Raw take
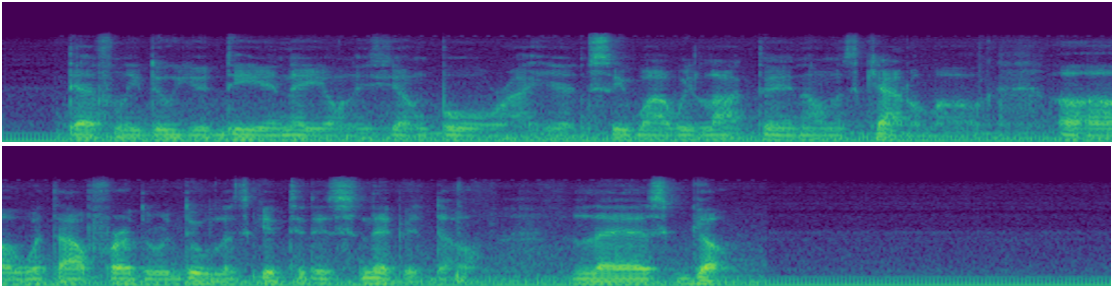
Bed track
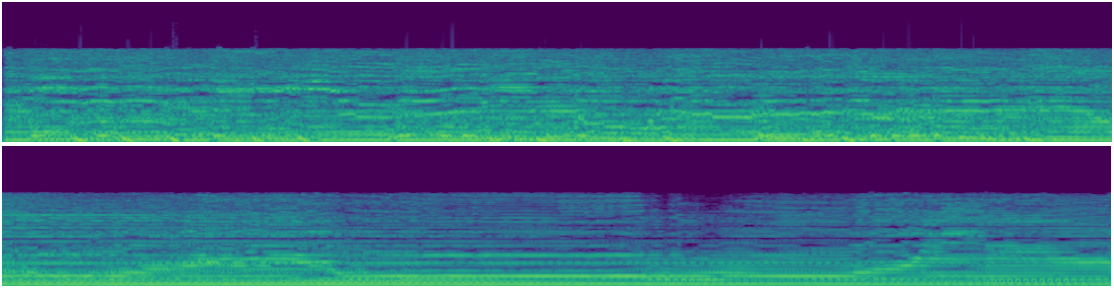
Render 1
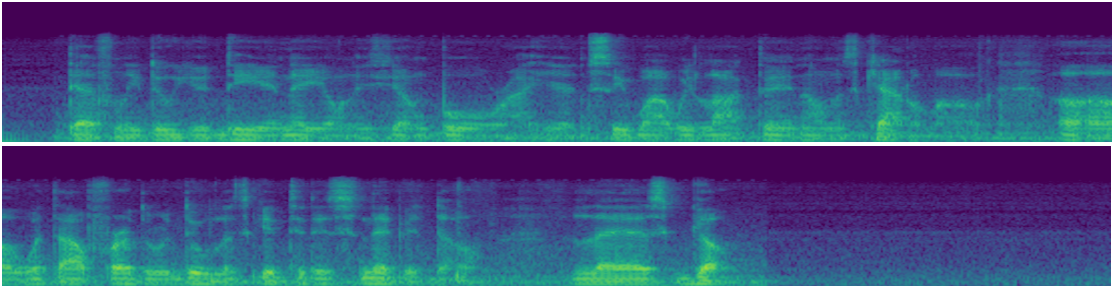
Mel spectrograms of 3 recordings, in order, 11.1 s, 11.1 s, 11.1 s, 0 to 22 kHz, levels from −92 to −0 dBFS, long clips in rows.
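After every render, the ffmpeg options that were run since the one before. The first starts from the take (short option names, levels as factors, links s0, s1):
-af "bandreject=f=50:t=h:w=4,bandreject=f=100:t=h:w=4,bandreject=f=150:t=h:w=4,bandreject=f=200:t=h:w=4,bandreject=f=250:t=h:w=4"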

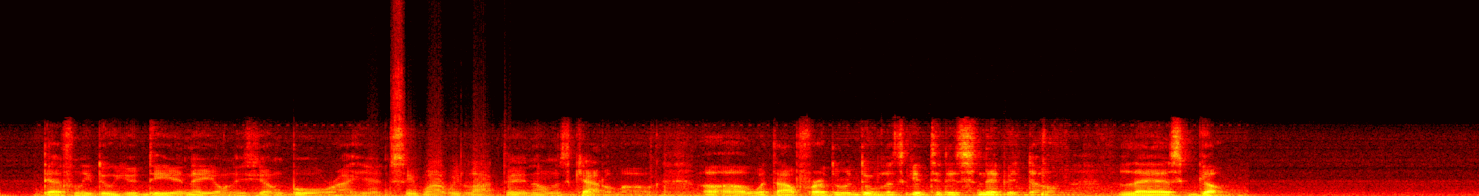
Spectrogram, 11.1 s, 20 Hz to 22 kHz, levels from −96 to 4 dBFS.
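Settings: -filter_complex "[0:a]asettb=1/sr,asplit=3[s0][s1][s2];[s0]atrim=end=2.754[s3];[s1]atrim=start=2.75:end=3.84,asetpts=PTS-STARTPTS,afade=t=in:d=0.004:c=qsin,afade=t=out:st=1.086:d=0.004:c=qsin,aeval=exprs='if(lt(val(0),0),0.251*val(0),val(0))':c=same[s4];[s2]atrim=start=3.836[s5];[s3][s4]acrossfade=d=0.004:c1=hsin:c2=qsin[s6];[s6][s5]acrossfade=d=0.004:c1=qsin:c2=hsin,asettb=1/sr,asplit=3[s7][s8][s9];[s7]atrim=end=6.234[s10];[s8]atrim=start=6.23:end=8.09,asetpts=PTS-STARTPTS,afade=t=in:d=0.004:c=qsin,afade=t=out:st=1.856:d=0.004:c=qsin,aecho=1:1:4.3:0.65,atrim=end_sample=82026[s11];[s9]atrim=start=8.086[s12];[s10][s11]acrossfade=d=0.004:c1=hsin:c2=qsin[s13];[s13][s12]acrossfade=d=0.004:c1=qsin:c2=hsin"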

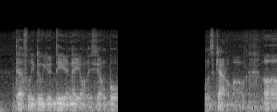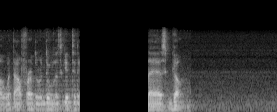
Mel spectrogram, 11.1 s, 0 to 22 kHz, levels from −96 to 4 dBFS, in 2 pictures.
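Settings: -filter_complex "[0:a]asettb=1/sr,asplit=3[s0][s1][s2];[s0]atrim=end=0.574[s3];[s1]atrim=start=0.57:end=1.71,asetpts=PTS-STARTPTS,afade=t=in:d=0.004:c=qsin,afade=t=out:st=1.136:d=0.004:c=qsin,equalizer=f=210:w=1.5:g=6.5[s4];[s2]atrim=start=1.706[s5];[s3][s4]acrossfade=d=0.004:c1=hsin:c2=qsin[s6];[s6][s5]acrossfade=d=0.004:c1=qsin:c2=hsin,asplit=5[s7][s8][s9][s10][s11];[s7]atrim=end=2.36,asetpts=PTS-STARTPTS,afade=t=out:st=2.356:d=0.004:c=hsin[s12];[s8]atrim=start=2.36:end=4.1,asetpts=PTS-STARTPTS,volume=0[s13];[s9]atrim=start=4.1:end=7.13,asetpts=PTS-STARTPTS,afade=t=in:d=0.004:c=hsin,afade=t=out:st=3.026:d=0.004:c=hsin[s14];[s10]atrim=start=7.13:end=8.51,asetpts=PTS-STARTPTS,volume=0[s15];[s11]atrim=start=8.51,asetpts=PTS-STARTPTS,afade=t=in:d=0.004:c=hsin[s16];[s12][s13][s14][s15][s16]concat=n=5:v=0:a=1"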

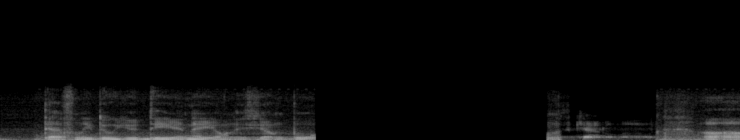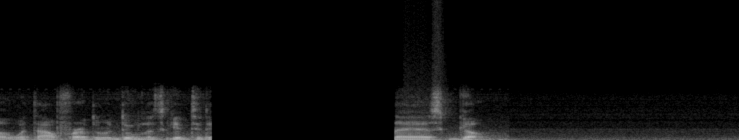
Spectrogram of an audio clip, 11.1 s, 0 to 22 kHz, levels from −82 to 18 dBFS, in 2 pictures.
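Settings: -filter_complex "[0:a]asettb=1/sr,asplit=3[s0][s1][s2];[s0]atrim=end=1.714[s3];[s1]atrim=start=1.71:end=2.33,asetpts=PTS-STARTPTS,afade=t=in:d=0.004:c=qsin,afade=t=out:st=0.616:d=0.004:c=qsin,asuperstop=centerf=770:order=4:qfactor=2.4[s4];[s2]atrim=start=2.326[s5];[s3][s4]acrossfade=d=0.004:c1=hsin:c2=qsin[s6];[s6][s5]acrossfade=d=0.004:c1=qsin:c2=hsin,asplit=3[s7][s8][s9];[s7]afade=t=out:st=4.19:d=0.02[s10];[s8]asplit=3[s11][s12][s13];[s11]bandpass=f=530:t=q:w=8,volume=1[s14];[s12]bandpass=f=1840:t=q:w=8,volume=0.501[s15];[s13]bandpass=f=2480:t=q:w=8,volume=0.355[s16];[s14][s15][s16]amix=inputs=3:normalize=0,afade=t=in:st=4.19:d=0.02,afade=t=out:st=4.91:d=0.02[s17];[s9]afade=t=in:st=4.91:d=0.02[s18];[s10][s17][s18]amix=inputs=3:normalize=0,asettb=1/sr,asplit=3[s19][s20][s21];[s19]atrim=end=8.574[s22];[s20]atrim=start=8.57:end=8.99,asetpts=PTS-STARTPTS,afade=t=in:d=0.004:c=qsin,afade=t=out:st=0.416:d=0.004:c=qsin,aeval=exprs='sgn(val(0))*max(abs(val(0))-0.00501,0)':c=same[s23];[s21]atrim=start=8.986[s24];[s22][s23]acrossfade=d=0.004:c1=hsin:c2=qsin[s25];[s25][s24]acrossfade=d=0.004:c1=qsin:c2=hsin"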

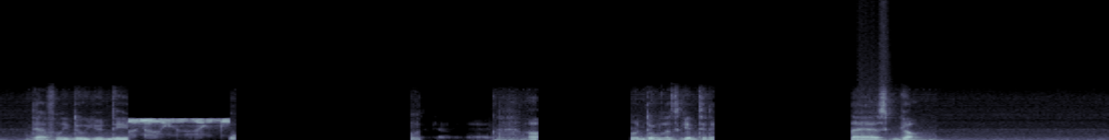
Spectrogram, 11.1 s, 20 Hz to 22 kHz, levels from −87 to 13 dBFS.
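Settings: -filter_complex "[0:a]asettb=1/sr,asplit=3[s0][s1][s2];[s0]atrim=end=1.284[s3];[s1]atrim=start=1.28:end=2.3,asetpts=PTS-STARTPTS,afade=t=in:d=0.004:c=qsin,afade=t=out:st=1.016:d=0.004:c=qsin,lowpass=f=2900:t=q:w=0.5098,lowpass=f=2900:t=q:w=0.6013,lowpass=f=2900:t=q:w=0.9,lowpass=f=2900:t=q:w=2.563,afreqshift=-3400[s4];[s2]atrim=start=2.296[s5];[s3][s4]acrossfade=d=0.004:c1=hsin:c2=qsin[s6];[s6][s5]acrossfade=d=0.004:c1=qsin:c2=hsin,asplit=5[s7][s8][s9][s10][s11];[s7]atrim=end=4.25,asetpts=PTS-STARTPTS,afade=t=out:st=4.12:d=0.13:silence=0.0841395[s12];[s8]atrim=start=4.25:end=4.66,asetpts=PTS-STARTPTS,volume=0.0841[s13];[s9]atrim=start=4.66:end=5.37,asetpts=PTS-STARTPTS,afade=t=in:d=0.13:silence=0.0841395,afade=t=out:st=0.706:d=0.004:c=hsin[s14];[s10]atrim=start=5.37:end=6.3,asetpts=PTS-STARTPTS,volume=0[s15];[s11]atrim=start=6.3,asetpts=PTS-STARTPTS,afade=t=in:d=0.004:c=hsin[s16];[s12][s13][s14][s15][s16]concat=n=5:v=0:a=1"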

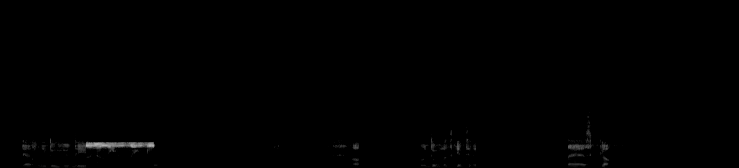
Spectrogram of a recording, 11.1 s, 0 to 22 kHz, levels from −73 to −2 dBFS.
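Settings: -af "bandpass=f=3000:t=q:w=17:csg=0"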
